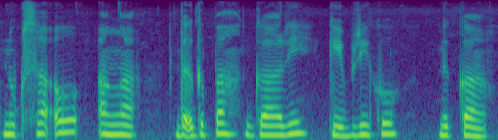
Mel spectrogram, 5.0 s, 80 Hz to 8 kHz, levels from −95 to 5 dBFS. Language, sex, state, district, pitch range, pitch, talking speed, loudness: Garo, female, Meghalaya, North Garo Hills, 190-220 Hz, 200 Hz, 70 wpm, -17 LUFS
